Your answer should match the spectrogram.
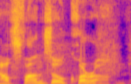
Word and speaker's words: Alfonso Cuarón: Alfonso Cuarón.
